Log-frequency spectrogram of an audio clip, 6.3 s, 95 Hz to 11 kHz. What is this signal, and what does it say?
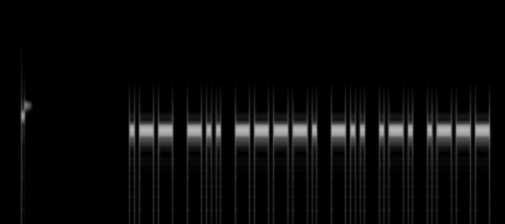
Morse code, heard as a keyed tone, about 19 wpm, 700 Hz. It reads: WD9DRJ
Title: USA Call Signs Repeated 3x 20wpm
